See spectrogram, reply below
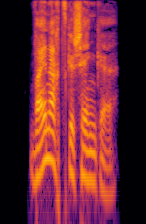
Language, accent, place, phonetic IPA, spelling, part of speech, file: German, Germany, Berlin, [ˈvaɪ̯naxt͡sɡəˌʃɛŋkə], Weihnachtsgeschenke, noun, De-Weihnachtsgeschenke.ogg
- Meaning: 1. nominative/accusative/genitive plural of Weihnachtsgeschenk 2. dative of Weihnachtsgeschenk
